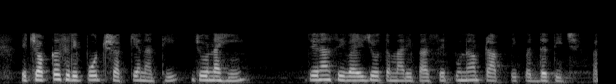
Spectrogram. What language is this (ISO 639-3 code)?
guj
